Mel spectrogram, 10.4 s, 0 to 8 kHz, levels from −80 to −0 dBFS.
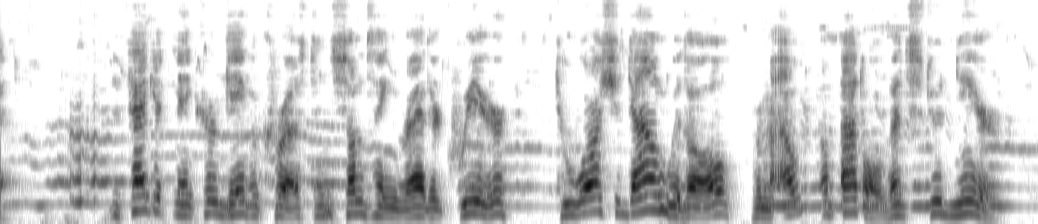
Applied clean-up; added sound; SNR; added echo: classical method WPE with log-MMSE.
